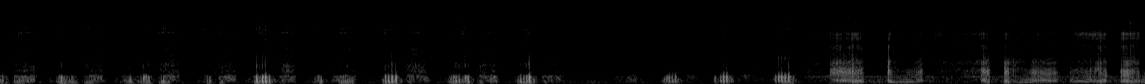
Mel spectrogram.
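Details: Puppy asleep and snoring, a run of soft, low, regular rasping breaths, some strokes stronger than others, until a burst of broadband rustling noise covers the final few seconds.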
